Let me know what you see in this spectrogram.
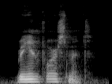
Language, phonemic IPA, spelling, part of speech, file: English, /ˌɹiɪnˈfoɹsmənt/, reinforcement, noun, En-us-reinforcement.ogg
- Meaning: 1. The act, process, or state of reinforcing or being reinforced 2. A thing that reinforces 3. Additional troops or materiel sent to support a military action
